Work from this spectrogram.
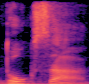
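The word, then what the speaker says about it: δόξα: 맨날 하나님의 영광이 뭔지도 모르는데 그 독사 그 헬라어로 독사예요. 뱀 말고요. 우리나라 말 발음이 비슷합니다.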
